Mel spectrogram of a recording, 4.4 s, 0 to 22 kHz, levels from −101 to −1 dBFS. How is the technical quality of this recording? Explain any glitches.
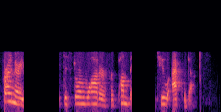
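The recording is poor: the speech is narrowband and coarse all the way through, and it cuts out completely twice.

The Bluetooth CVSD headset codec shapes the whole clip. Nothing above about 3.8 kHz survives, so the speech sounds boxed and muffled. The s sounds are scratchy, and a grainy hiss sits under everything. The audio fits CVSD's 64 kbps stream, which sends one bit per sample saying only whether the waveform should step up or down, with an adaptive step size. Fast, loud high-frequency movement outruns that step, and the coding turns rough.

There are two digital wireless dropouts. The first runs from 0.47 to 1.18 s, about 0.71 s, ending just before "to store water for". The second runs from 2.62 to 3.10 s, about 0.48 s, right after "to store water for". Each is a clean hole of near silence with a very quick fade and no crackle or noise burst on either side. 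This happens when the wireless link loses too much data and the receiver mutes rather than play corrupted audio.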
